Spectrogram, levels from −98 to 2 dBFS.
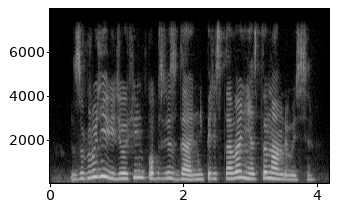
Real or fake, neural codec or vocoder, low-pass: fake; autoencoder, 22.05 kHz, a latent of 192 numbers a frame, VITS, trained on one speaker; 7.2 kHz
